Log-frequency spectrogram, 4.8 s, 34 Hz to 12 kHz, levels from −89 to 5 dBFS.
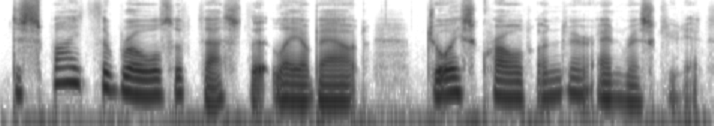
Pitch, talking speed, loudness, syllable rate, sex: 150 Hz, 175 wpm, -18 LUFS, 5.1 syllables/s, female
